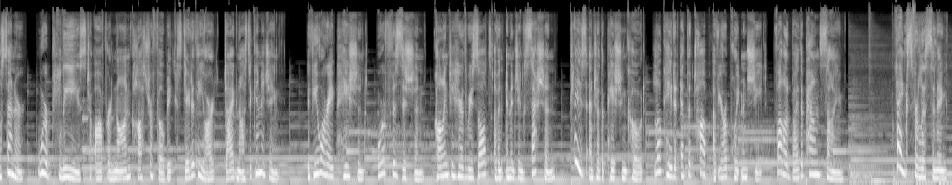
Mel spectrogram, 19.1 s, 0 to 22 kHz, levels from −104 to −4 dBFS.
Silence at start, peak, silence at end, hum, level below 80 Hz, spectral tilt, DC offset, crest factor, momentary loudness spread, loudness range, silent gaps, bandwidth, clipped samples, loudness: 0 s; 0 dBFS; 0 s; none; -30 dBFS; -5.5 dB/octave; under 0.1%; 12 dB; 6 LU; 1 LU; none; 19 kHz; under 0.1%; -14 LUFS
